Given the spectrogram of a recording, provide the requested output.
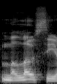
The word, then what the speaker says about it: Melosi: And I'm saying it right? Melosi, right? That is correct.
